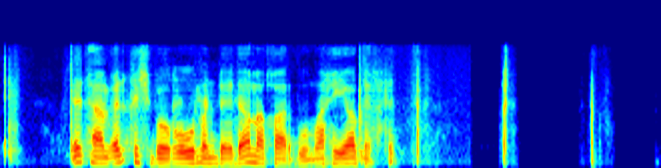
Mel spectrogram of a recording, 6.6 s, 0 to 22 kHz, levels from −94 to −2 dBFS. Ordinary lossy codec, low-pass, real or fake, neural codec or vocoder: MP3, 64 kbps; 7.2 kHz; fake; codec, 16 kHz, 1 kbps, FunCodec, trained on Chinese and English, 50 frames a second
